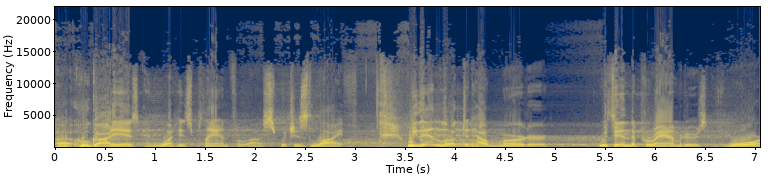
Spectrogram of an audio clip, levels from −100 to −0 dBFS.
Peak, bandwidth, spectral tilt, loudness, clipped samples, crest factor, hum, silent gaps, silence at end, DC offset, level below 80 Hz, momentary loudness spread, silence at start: 0 dBFS; 17 kHz; -5 dB/octave; -10 LUFS; 0.8%; 10 dB; none; none; 0 s; under 0.1%; -34 dBFS; 10 LU; 0 s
